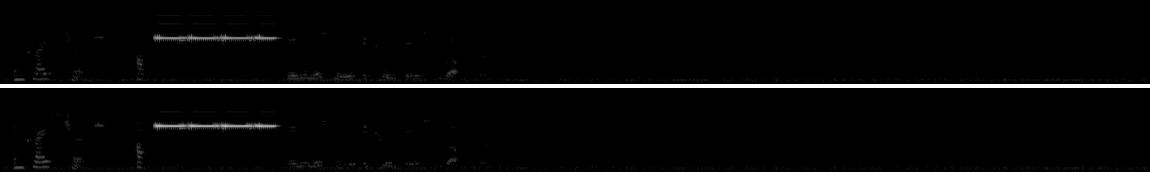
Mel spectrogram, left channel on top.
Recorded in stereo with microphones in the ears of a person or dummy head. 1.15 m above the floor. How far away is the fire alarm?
About 1.7 m.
